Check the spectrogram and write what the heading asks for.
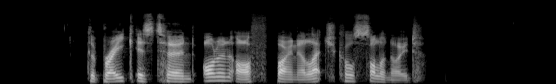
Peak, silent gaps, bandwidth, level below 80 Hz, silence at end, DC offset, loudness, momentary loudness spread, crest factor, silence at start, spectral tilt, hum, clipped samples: -2 dBFS; none; 11.5 kHz; -72 dBFS; 1.35 s; under 0.1%; -20 LUFS; 10 LU; 22 dB; 0.9 s; -3 dB/octave; none; under 0.1%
